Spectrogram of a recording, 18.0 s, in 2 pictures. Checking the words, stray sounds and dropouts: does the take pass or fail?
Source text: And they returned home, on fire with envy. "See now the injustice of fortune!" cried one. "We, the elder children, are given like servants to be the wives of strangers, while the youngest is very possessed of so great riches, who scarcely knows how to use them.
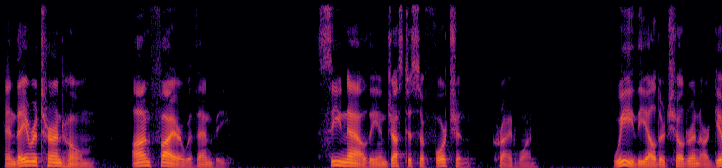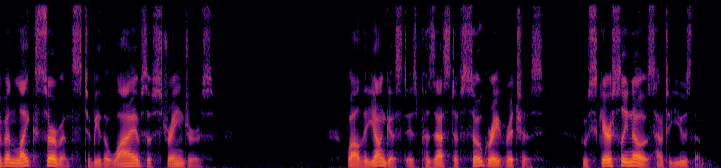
fail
